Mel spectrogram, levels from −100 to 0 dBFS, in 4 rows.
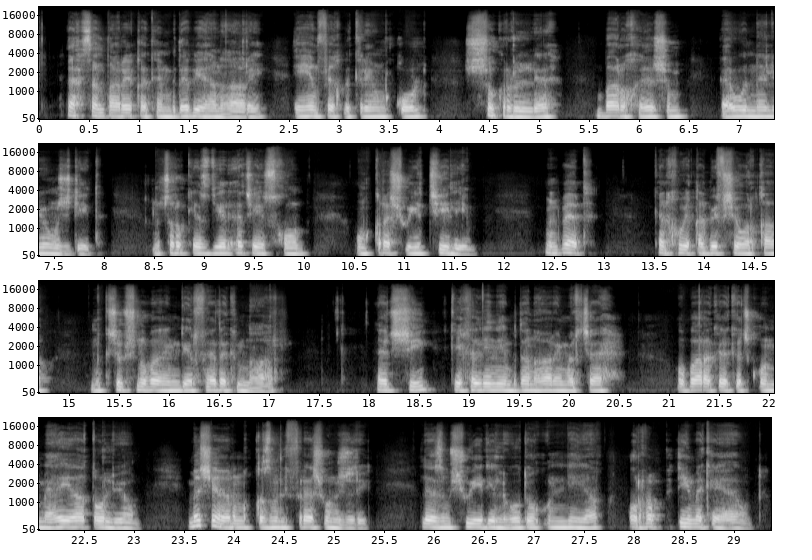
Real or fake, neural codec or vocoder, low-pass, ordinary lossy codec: fake; codec, 44.1 kHz, 7.8 kbps, Pupu-Codec; 19.8 kHz; none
